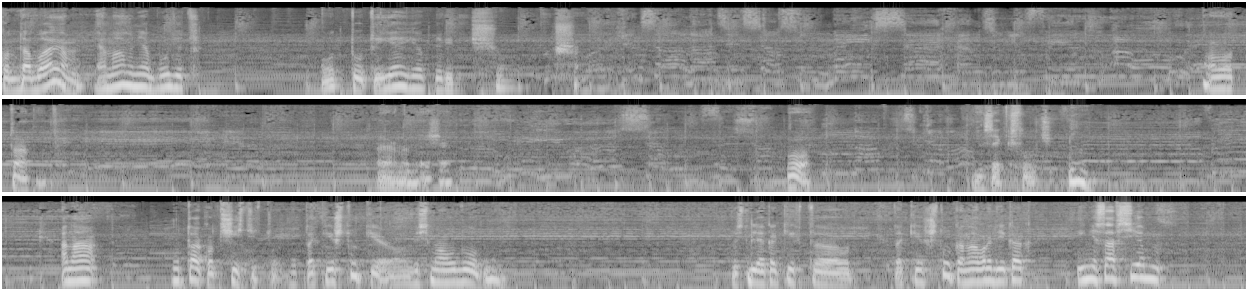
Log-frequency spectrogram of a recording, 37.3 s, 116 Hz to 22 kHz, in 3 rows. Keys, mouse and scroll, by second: 0.0-5.0 drag, 6.5-12.4 middle drag, 14.1-19.1 drag, 20.8 right click, 26.6 right click, 32.3 right click.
